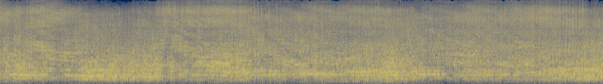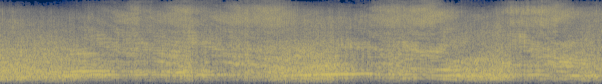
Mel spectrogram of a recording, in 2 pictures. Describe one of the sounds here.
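Race car engines roar loudly as they speed past, rising and falling in pitch.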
